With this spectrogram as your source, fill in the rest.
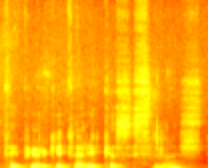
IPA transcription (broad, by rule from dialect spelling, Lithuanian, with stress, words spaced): ˈtɐɪp ɪr ˈkʲiːtɐ ˈrʲɛɪkʲɛ sʊsʲɪˈrɐsʲtʲ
